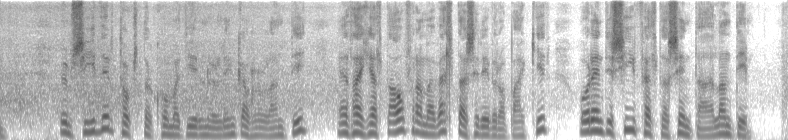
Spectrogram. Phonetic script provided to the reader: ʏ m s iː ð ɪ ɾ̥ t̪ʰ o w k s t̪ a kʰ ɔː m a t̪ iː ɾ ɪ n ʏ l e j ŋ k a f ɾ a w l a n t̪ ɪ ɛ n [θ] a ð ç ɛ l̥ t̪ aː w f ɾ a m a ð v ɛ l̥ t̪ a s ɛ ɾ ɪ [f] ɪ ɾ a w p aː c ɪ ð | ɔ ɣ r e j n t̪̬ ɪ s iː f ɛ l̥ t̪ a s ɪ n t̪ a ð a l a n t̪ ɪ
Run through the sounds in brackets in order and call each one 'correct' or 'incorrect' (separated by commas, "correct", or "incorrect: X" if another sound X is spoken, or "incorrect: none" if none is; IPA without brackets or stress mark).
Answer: correct, incorrect: v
